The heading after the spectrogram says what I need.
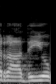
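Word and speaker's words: راديو: Radio को अरबी में रादियो बोलते हैं, रेडियो को अरबी में रादियो। ये इंग्लिश में लिख करके इसका स्पेलिंग जब आदमी करता है ना, तो देखिएगा लिख करके रेडियो लिखेगा, जब उसको पढ़िएगा तो वो लिखा होगा रादियो।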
